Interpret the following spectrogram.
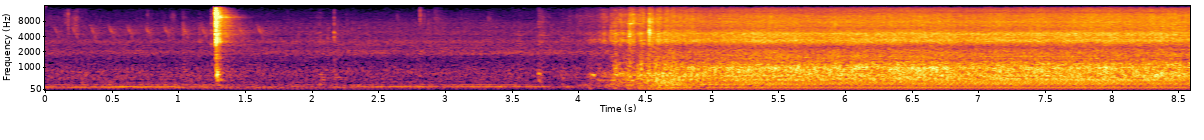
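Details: Briggs push mower engine swapped from a rusted Craftsman deck onto a new Murray deck, held by only two mounting bolts after two broke off in the block: quiet, then fires and runs a steady, even drone without surging or rattle; healthy.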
